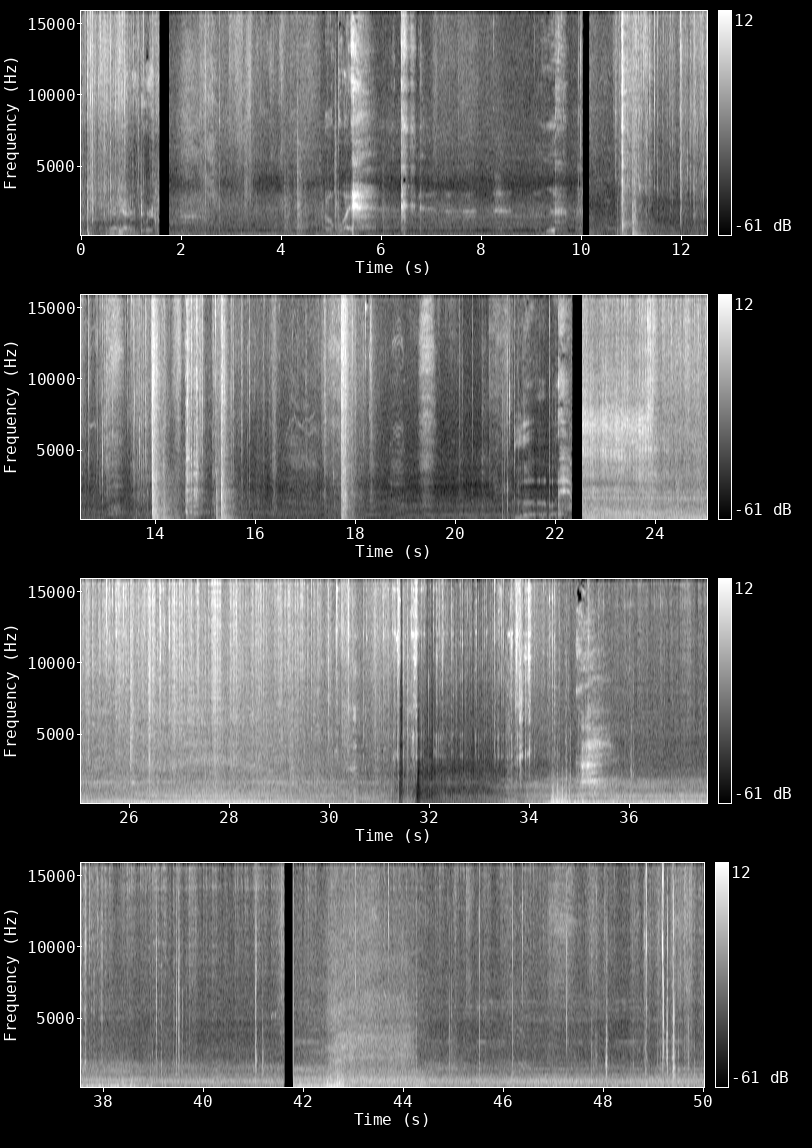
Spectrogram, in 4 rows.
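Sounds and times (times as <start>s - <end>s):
clothes dryer humming: 22.6s - 31.4s, 34.2s - 50.0s
air rushing on microphone: 41.9s - 44.6s.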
